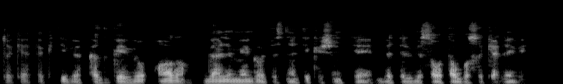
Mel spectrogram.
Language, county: Lithuanian, Vilnius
